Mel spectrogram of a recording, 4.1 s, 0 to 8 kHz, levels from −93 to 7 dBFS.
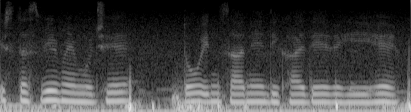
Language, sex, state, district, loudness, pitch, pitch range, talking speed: Hindi, female, Arunachal Pradesh, Papum Pare, -22 LUFS, 180 Hz, 110-185 Hz, 145 wpm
